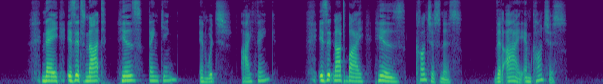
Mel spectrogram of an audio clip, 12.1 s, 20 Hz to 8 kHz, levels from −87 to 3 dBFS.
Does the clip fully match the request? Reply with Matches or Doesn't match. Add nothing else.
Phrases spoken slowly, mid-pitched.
Matches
